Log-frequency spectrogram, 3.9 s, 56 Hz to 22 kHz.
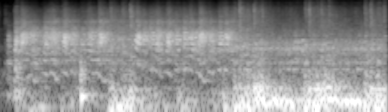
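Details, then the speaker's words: Flooded 1966 Chevy Impala after full fuel system replacement: cranking catches into a ragged, uneven burst that never settles to idle; starts hard and won't keep running, cause suspected, not confirmed. "there it is there it was she didn't idle though come on"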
